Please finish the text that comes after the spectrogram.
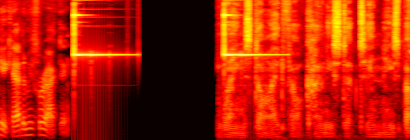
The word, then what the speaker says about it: Falcone: Wayne's died, Falcone stepped in, he's back. Finally, someone pronounces it right.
